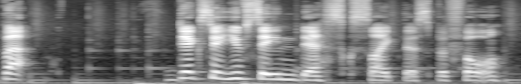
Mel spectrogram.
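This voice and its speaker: A woman with a New Zealand accent guides a tabletop game. She describes scenes loosely and conversationally, in a mid-pitched voice, with faint music underneath. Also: takes it slowly, vocal fry. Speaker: game master. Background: soft background music.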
